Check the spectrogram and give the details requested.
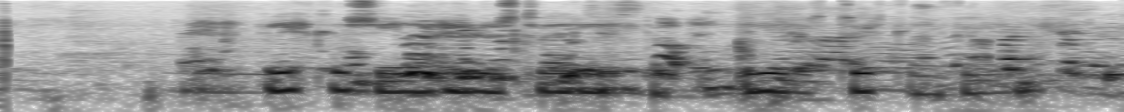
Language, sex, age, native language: Icelandic, female, 11, Icelandic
